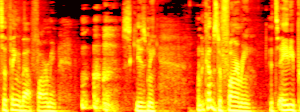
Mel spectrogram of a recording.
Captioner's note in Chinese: 咳嗽声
